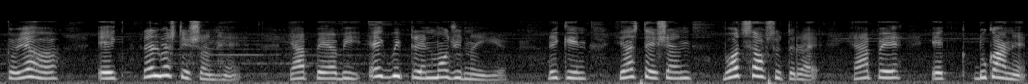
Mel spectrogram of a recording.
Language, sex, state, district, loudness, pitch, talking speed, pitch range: Hindi, male, Bihar, Sitamarhi, -19 LUFS, 295 Hz, 155 wpm, 275-325 Hz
